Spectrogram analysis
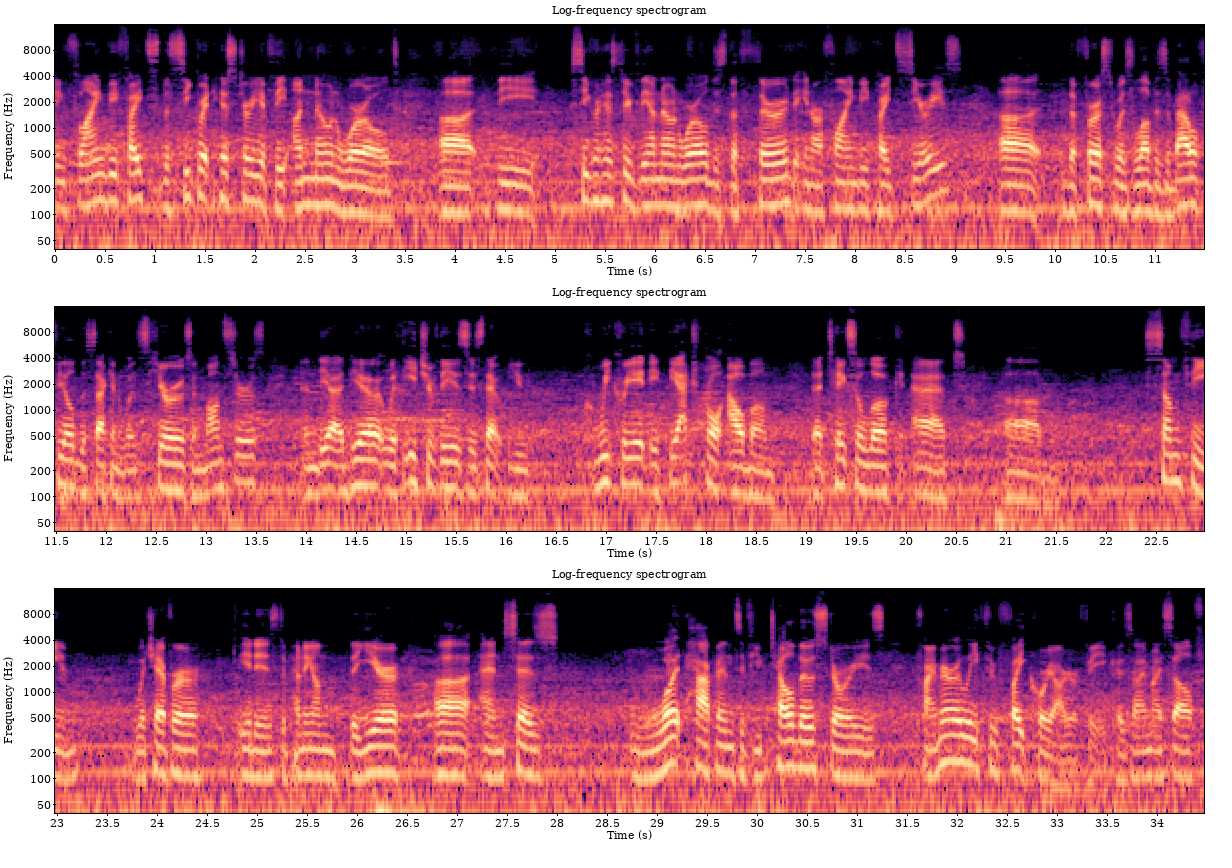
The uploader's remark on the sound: we are live at Awesome Con 2017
